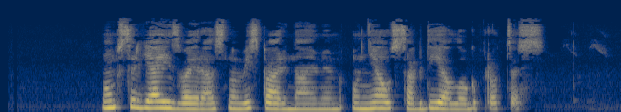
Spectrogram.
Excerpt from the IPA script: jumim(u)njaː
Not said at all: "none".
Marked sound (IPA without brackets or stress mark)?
u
